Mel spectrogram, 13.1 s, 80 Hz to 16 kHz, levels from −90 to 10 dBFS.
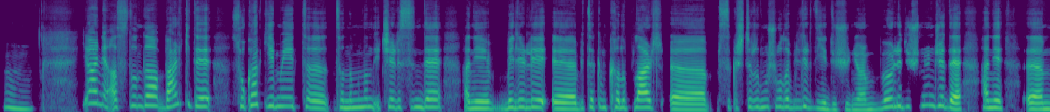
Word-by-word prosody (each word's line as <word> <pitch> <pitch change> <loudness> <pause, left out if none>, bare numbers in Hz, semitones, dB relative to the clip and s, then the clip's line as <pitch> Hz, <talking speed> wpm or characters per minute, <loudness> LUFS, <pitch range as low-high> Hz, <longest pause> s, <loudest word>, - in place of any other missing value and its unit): Hımm. 200 -5 -5 0.6
Yani, 385 -8 +1
aslında 300 +2 0
belki 335 +7 0
de 275 -2 +3 0.3
sokak 315 +3 -2
yemeği 285 -1 -2
ta 225 -6 -2
tanımının 240 +3 -2
içerisinde, 250 0 -1 0.2
hani, 215 0 +2
belirli, 235 +3 -1
eee, 200 -1 +6
birtakım 240 +4 -5
kalıplar, 240 0 +3
eee, 180 -2 +5 0.2
sıkıştırılmış 255 +2 -5
olabilir, 255 -2 -5
diye 205 -4 -2
düşünüyorum. 175 +1 -4
Böyle 270 +4 +1
düşününce 300 +1 -4
de, 195 -4 +8 0.2
hani, 235 -1 +2 0.3
emm, 195 +1 +5
240 Hz, 115 wpm, -23 LUFS, 210-270 Hz, 0.6 s, de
